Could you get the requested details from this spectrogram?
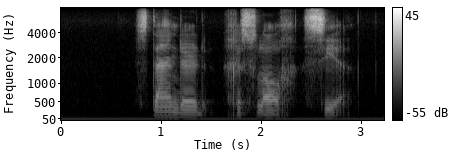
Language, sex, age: Afrikaans, male, 19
